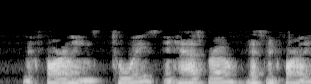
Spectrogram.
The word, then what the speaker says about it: McFarlane: That's McFarlane, right? I'm pronouncing that correct?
